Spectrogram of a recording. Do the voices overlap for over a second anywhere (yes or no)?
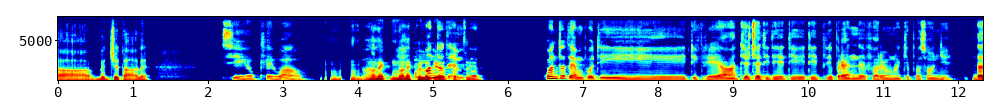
yes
